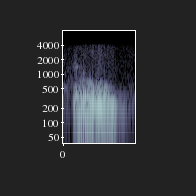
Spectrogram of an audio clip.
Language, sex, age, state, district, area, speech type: Manipuri, male, 30-45, Manipur, Kakching, rural, conversation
